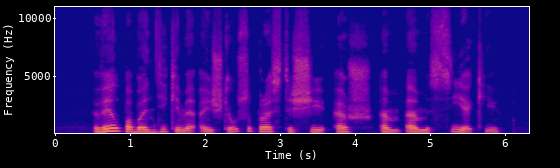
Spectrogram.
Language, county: Lithuanian, Vilnius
